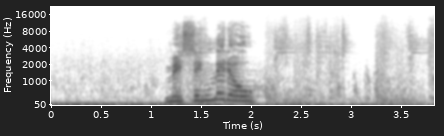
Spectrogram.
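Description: Weapons clash and spells burst in a fast game battle.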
